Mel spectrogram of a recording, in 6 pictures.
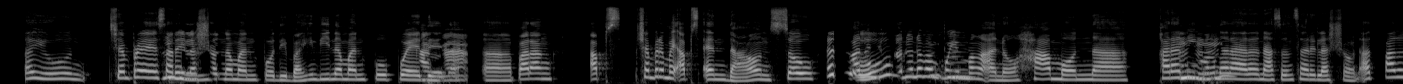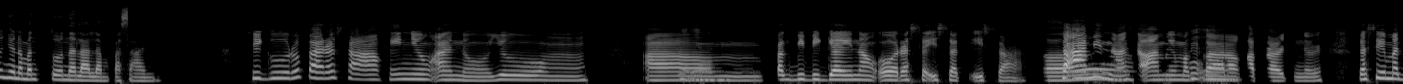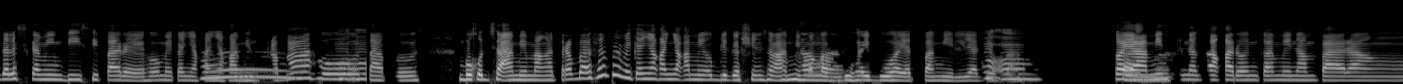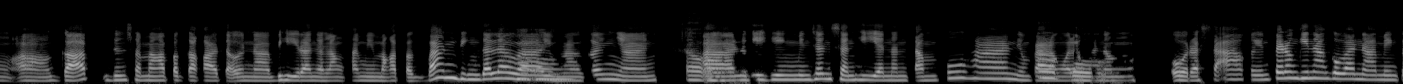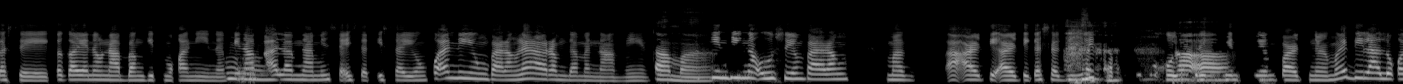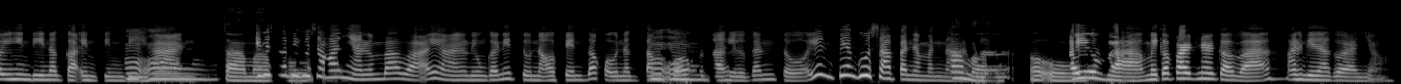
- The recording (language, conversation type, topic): Filipino, unstructured, Paano mo ilalarawan ang ideal na relasyon para sa iyo, at ano ang pinakamahalagang bagay sa isang romantikong relasyon?
- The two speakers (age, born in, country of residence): 18-19, Philippines, Philippines; 35-39, Philippines, Philippines
- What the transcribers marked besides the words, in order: drawn out: "Ah"; laugh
